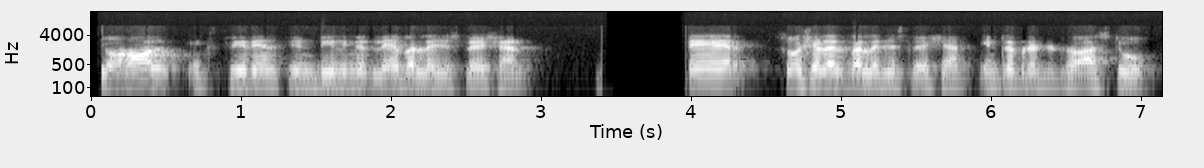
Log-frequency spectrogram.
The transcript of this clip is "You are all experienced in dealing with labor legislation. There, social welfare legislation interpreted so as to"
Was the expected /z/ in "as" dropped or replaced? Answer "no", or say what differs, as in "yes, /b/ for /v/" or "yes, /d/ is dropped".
yes, /s/ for /z/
